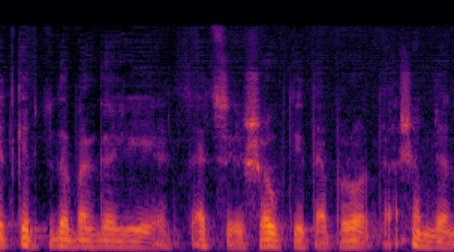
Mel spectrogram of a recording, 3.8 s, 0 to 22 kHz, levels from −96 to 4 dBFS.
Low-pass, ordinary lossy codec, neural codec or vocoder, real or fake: 14.4 kHz; MP3, 96 kbps; vocoder, 44.1 kHz, 128 mel bands, Pupu-Vocoder; fake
